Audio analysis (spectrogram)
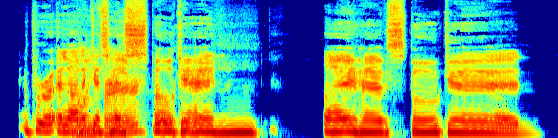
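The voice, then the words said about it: Imitates another person's voice. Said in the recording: “Is that your Elon impression?”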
